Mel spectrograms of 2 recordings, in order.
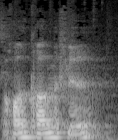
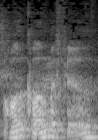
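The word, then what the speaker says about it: rødgrød med fløde: It's Hold kold med flue, which means red porridge with whipped cream. Do you know why? No. Because it's difficult to pronounce. It has the U sound. The U.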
